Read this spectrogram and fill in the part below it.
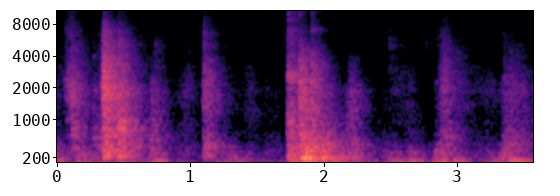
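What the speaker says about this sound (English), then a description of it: "Close the door." A door in a house shuts with a few knocks and thumps, the loudest bang near the middle, heard close and without talk.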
